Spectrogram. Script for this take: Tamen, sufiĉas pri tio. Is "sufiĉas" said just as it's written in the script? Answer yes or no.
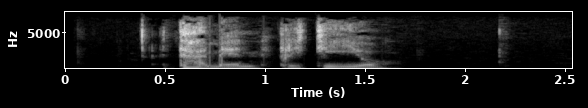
no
